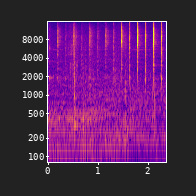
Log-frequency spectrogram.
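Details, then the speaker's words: Husqvarna Autotune engine, not running, on the dealer diagnostic tool's fuel valve test: light sharp ticks, roughly six a second, show the fuel valve solenoid clicking and working properly. "you hear that little clicking sound there which means that your uh your fuel valve is working okay"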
